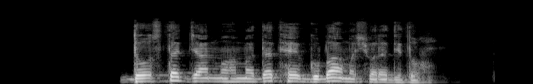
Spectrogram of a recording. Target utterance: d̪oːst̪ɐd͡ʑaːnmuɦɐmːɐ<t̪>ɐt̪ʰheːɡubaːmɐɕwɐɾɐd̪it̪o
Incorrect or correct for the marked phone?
incorrect: d̪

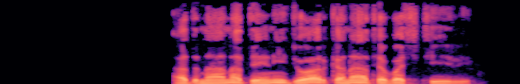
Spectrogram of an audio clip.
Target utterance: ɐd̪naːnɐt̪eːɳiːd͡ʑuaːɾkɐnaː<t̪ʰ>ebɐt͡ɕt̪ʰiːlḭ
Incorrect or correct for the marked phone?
correct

